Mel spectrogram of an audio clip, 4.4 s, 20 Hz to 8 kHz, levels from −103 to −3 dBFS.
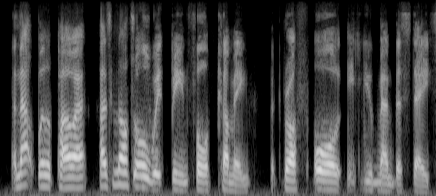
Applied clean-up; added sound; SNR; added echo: neural diffusion model UNIVERSE++.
